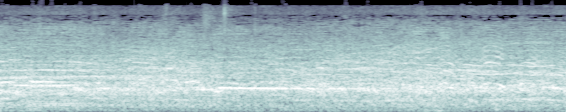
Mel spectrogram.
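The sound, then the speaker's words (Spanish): A dense, loud crowd commotion: many voices shouting and chattering at once in a continuous uproar, with no pauses and a steady, agitated roar throughout. “No se escucha los gritos de él, pero usted va a ver el alboroto de la gente y luego vienen las declaraciones de Maluma.”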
